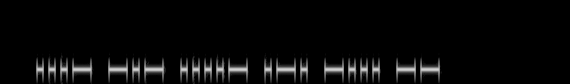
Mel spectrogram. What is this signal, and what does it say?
Morse code, heard as a keyed tone, about 20 wpm, 700 Hz. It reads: VK4RBM
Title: DXCC-100 Call Signs - 6 Characters - 20wpm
